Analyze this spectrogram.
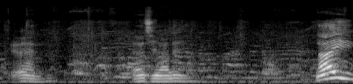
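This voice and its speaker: A man speaks over noticeable background noise. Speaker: vlogger. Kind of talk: casual vlog talk and interview questions.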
